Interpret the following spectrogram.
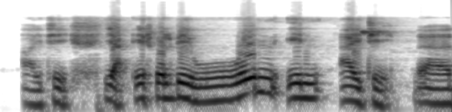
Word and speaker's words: wininit: be see how easy it is to uh misspell it when I N it yeah it will be win in it uh w i n i nit um so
